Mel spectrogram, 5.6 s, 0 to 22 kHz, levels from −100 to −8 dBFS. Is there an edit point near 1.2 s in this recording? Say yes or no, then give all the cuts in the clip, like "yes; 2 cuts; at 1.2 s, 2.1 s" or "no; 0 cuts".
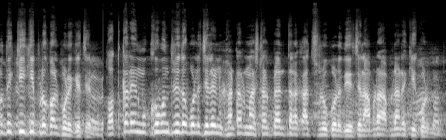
yes; 1 cut; at 1.2 s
